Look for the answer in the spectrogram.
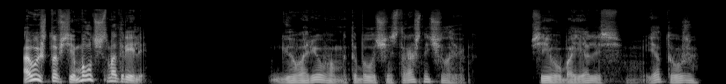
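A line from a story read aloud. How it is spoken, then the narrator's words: Calm admission. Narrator (Russian): спокойно признался Клобуков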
